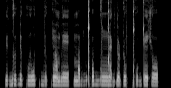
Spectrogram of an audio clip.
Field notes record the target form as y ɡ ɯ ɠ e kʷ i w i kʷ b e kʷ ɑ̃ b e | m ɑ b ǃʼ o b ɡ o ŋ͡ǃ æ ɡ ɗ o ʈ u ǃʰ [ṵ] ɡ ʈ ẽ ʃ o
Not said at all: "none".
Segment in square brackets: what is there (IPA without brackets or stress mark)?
u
